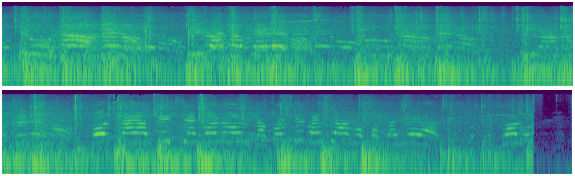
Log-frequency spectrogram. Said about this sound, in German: So klingt es dann auf einer Demonstration. Also es gehen regelmäßig Zehntausende auf die Straßen und protestieren.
